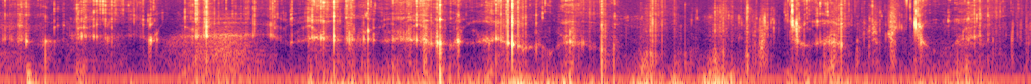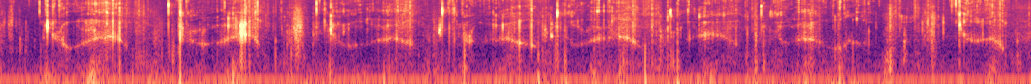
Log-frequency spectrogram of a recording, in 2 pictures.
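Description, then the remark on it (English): Steady chewing of a hard Colombian coconut turrón candy, with repeated crunching and sticky mouth sounds in an irregular rhythm, alone without talk, over a faint low hum. “Turrón. El sabor con mucho coco. So this is like coconut, not caramel, but it's like put together like in a thing, but it's coconut.”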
